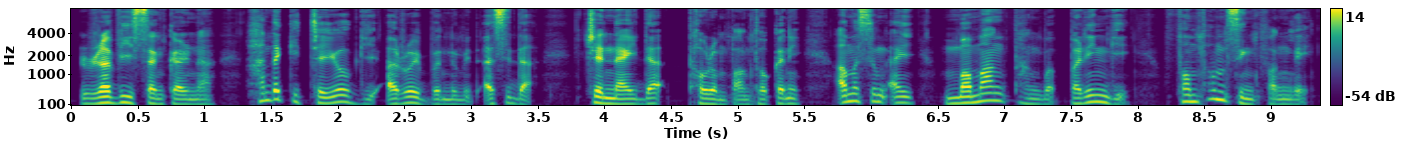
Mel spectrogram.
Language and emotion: Manipuri, happy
